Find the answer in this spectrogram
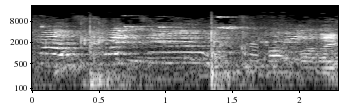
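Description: A basketball dribbled on a hardwood gym floor, two sharp bounces about a second apart, under constant spectator voices.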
